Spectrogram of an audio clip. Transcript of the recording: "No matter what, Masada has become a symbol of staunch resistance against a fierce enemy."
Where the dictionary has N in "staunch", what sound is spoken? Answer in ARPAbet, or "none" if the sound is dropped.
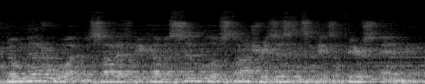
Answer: none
